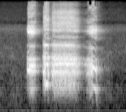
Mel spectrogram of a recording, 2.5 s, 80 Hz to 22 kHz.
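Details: A single loud red junglefowl crow: a brief sharp first syllable, a sustained strained middle note held nearly a second, and a falling final syllable, the whole call about 1.7 seconds long in an otherwise quiet setting.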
